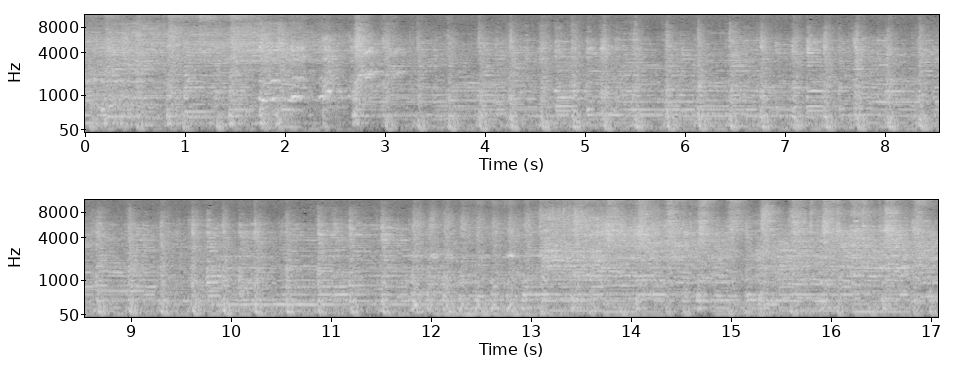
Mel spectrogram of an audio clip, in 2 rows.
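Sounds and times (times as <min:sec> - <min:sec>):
drums keeping steady beat: 0:00.0 - 0:17.0
electric guitar: 0:00.0 - 0:17.0
rock band playing: 0:00.0 - 0:17.0.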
